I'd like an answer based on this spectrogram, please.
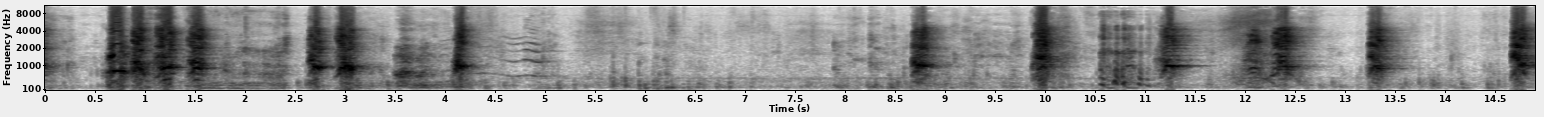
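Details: Pug with unusual vocal noises: bursts of raspy barks and short yips, a quiet stretch with faint snuffling in the middle, then single sharp barks spaced about a second apart.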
